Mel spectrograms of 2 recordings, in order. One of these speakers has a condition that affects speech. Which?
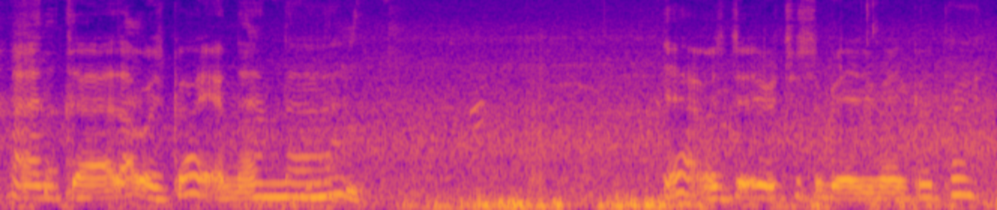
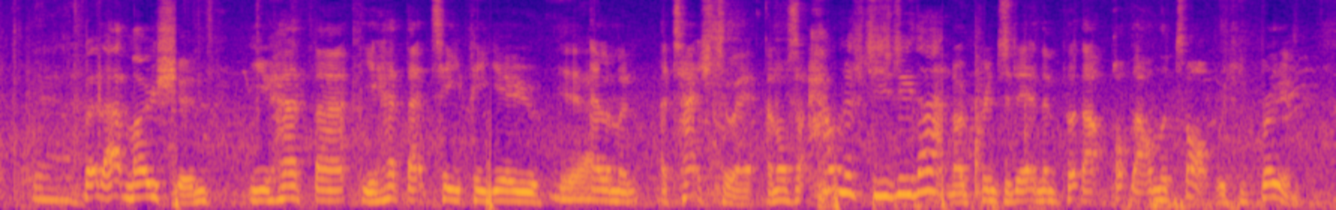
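The first: motor neurone disease; wheelchair, one working arm, night ventilation, rapid progression; breathless when talking, shallow breathing, night carbon dioxide build-up.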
